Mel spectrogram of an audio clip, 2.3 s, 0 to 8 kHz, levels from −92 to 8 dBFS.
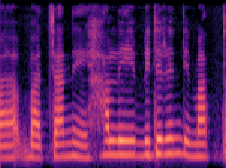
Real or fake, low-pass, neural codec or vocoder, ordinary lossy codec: fake; 7.2 kHz; codec, 16 kHz, 16 kbps, FunCodec, trained on Chinese and English, 50 frames a second; none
